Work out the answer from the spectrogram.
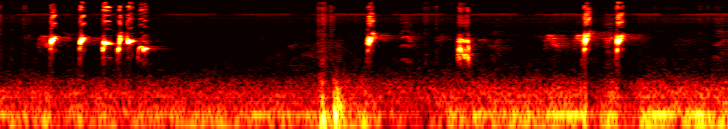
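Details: Pet red-whiskered bulbul, said to be eager to go to the contest field, gives a burst of quick chirpy whistled notes, then scattered single sharp notes after a pause, with a soft low thump mid-way.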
